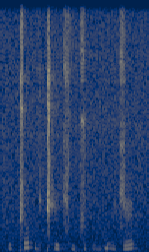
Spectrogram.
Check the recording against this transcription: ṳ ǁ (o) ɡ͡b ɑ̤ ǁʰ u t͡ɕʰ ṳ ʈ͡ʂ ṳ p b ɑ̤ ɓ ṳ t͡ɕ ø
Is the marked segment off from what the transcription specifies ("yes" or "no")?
no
